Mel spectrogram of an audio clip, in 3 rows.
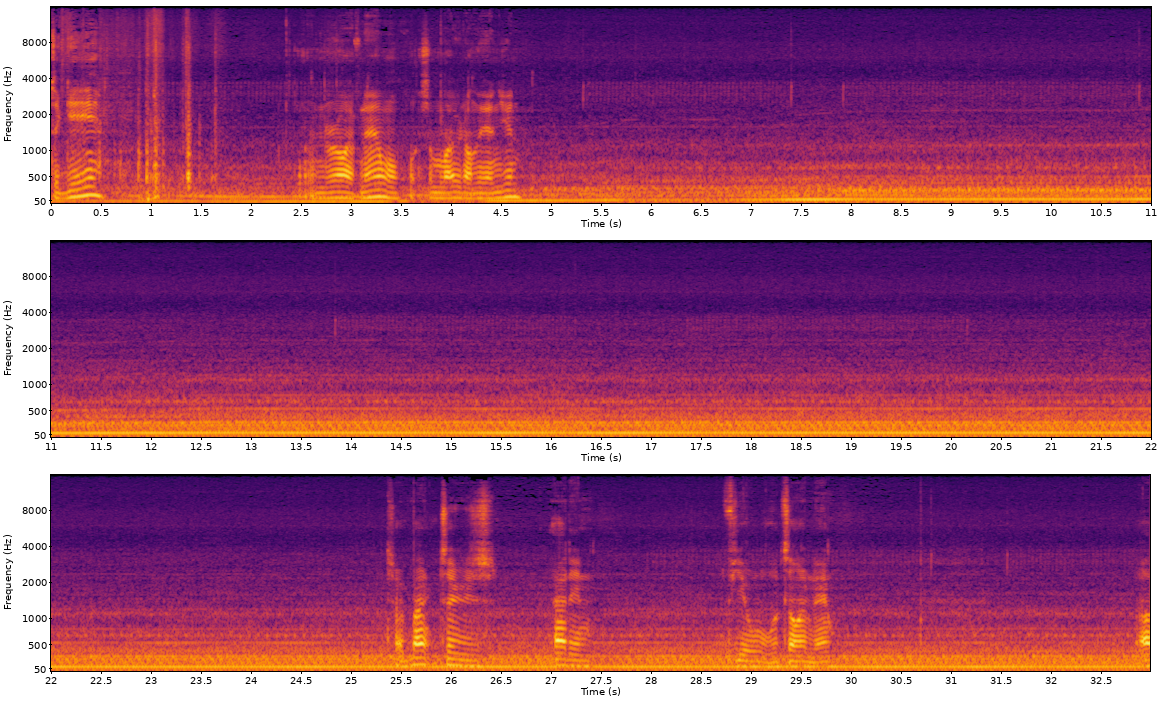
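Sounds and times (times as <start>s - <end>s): car engine idling: 0.0s - 32.9s.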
